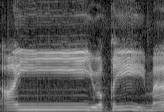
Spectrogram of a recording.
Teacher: ادغام بالغنّہ اور قاف کو پر پڑھنا ہے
